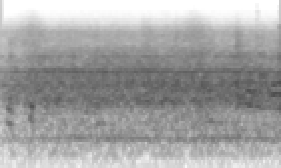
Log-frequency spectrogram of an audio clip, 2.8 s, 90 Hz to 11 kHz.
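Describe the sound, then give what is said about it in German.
A steady, fairly loud mechanical drone of a suspended railway car's motor running while the car hangs in the station from rails about 1.5 metres up, a continuous broad hum with a faint rattle that holds at an even level throughout. “Wir hören auch schon in diesem Motor und das Ding hängt jetzt.”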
